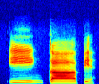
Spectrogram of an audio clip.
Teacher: La mayor fuerza de voz en pie, es aguda. Termina en vocal si se tilda.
